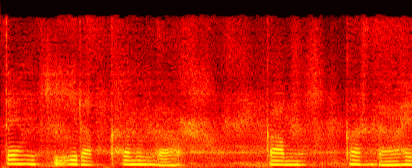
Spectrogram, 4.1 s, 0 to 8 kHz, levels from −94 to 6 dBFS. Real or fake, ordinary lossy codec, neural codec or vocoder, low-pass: fake; MP3, 48 kbps; codec, 24 kHz, 0.9 kbps, DualCodec; 7.2 kHz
